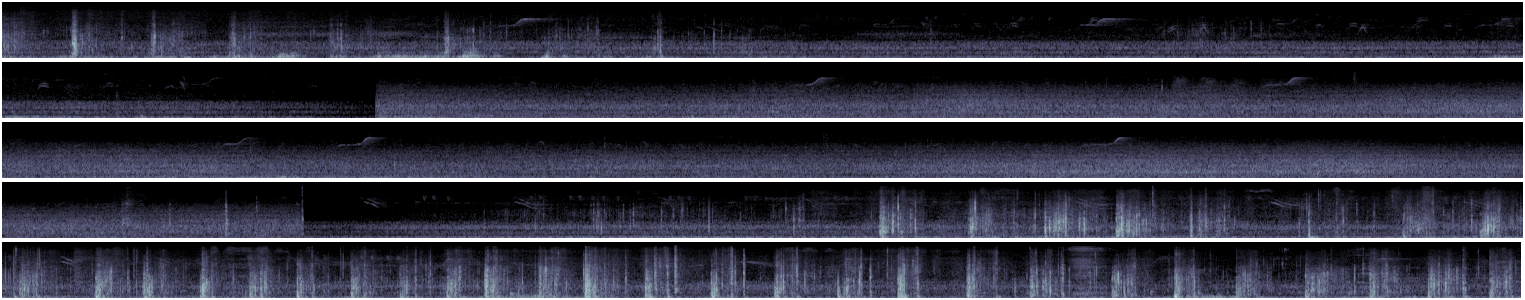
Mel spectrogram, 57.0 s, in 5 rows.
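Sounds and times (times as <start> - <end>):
small birds chirping: 0.0 - 14.1, 20.0 - 21.6, 22.8 - 28.0, 30.8 - 31.4, 35.0 - 57.0
outdoor background noise: 0.0 - 57.0
bird chirping: 36.8 - 57.0.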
